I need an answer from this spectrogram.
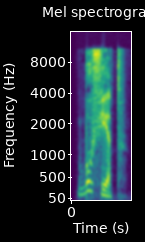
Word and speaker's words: Буфет: So we say buffet, and Russians pronounce it. Буфет.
